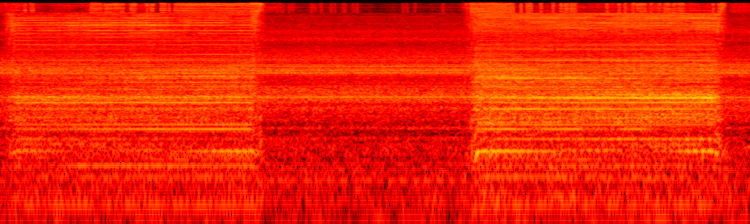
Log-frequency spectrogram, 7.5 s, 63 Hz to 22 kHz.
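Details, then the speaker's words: Easythreed K1 3D printer after upgrading the X and Y stepper motors to cure a clicking noise, moving the X and Y axes: two smooth, even motor whines of a couple of seconds each, no clicking or skipped steps; normal stepper motion. "i don't hear any clicking let's try homing it well that might try that might try causing a problem in the future but it uh it does seem to be working uh that's not making any noises or anything"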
